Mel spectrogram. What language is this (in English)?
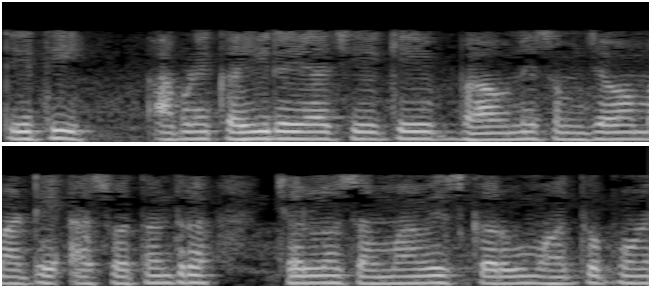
Gujarati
